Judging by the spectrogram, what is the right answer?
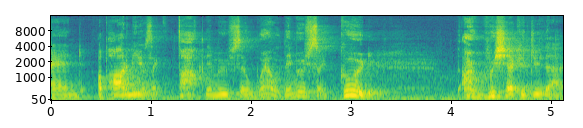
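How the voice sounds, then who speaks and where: His tone comes across as animated. The man talks at a moderate pace. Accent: Tamil. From Brunei and Western Australia. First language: Tamil. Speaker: men's group leader. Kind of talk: personal testimony. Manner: casual, animated.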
